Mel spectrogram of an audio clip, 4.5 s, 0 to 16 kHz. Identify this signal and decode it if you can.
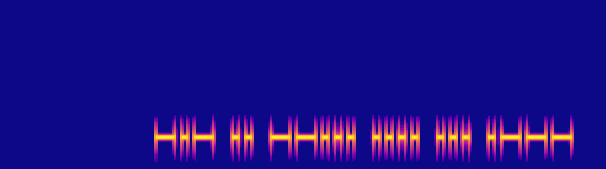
Morse code, heard as a keyed tone, about 25 wpm, 700 Hz. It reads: KI7HSJ
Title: USA Call Signs - 6 Characters - 2x Character Spacing - 25wpm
